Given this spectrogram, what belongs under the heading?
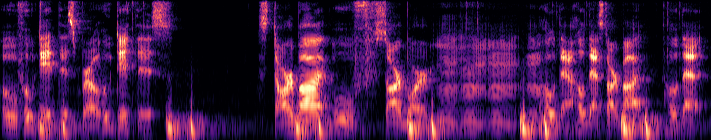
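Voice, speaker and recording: A man's voice: medium pitch, takes it slowly, very noisy. A man hosting a reaction video in a casual, slangy, exclamatory way, often repeating his phrases. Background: music.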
